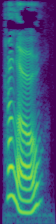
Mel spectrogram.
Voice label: Hello F, Greetings, female; Greetings And Goodbye; Voice Box

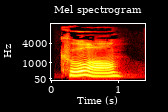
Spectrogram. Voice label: Woman Says Cool Cheesy; Talking

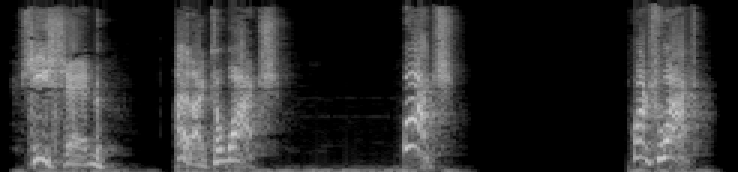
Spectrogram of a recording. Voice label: She Said Watch What, Male

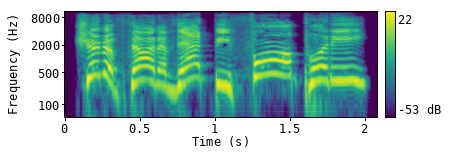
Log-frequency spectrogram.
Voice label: Shoulda Puddy, Male; Talking

